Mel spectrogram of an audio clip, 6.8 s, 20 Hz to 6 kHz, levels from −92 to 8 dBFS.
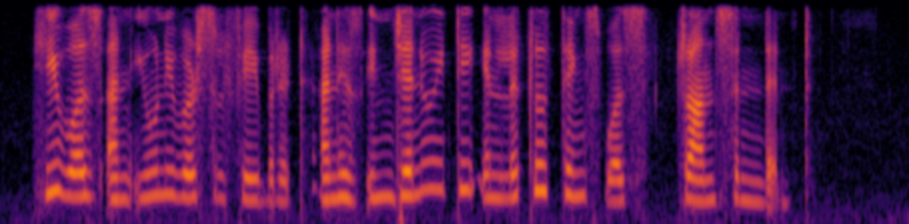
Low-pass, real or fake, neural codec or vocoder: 5.4 kHz; real; none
